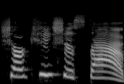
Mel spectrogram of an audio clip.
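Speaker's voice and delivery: high-pitched pretend yell.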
